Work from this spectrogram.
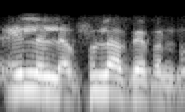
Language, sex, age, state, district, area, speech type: Tamil, male, 60+, Tamil Nadu, Sivaganga, rural, conversation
